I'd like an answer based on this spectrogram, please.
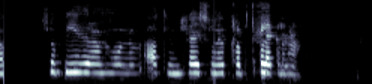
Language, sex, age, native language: Icelandic, female, 12, Icelandic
